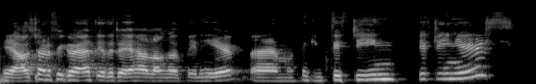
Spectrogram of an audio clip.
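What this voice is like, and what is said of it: Irish accent. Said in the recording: “Is that an Irish accent I detect there ... It is indeed, yes.”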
